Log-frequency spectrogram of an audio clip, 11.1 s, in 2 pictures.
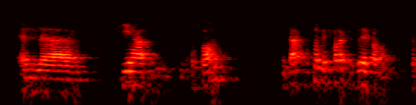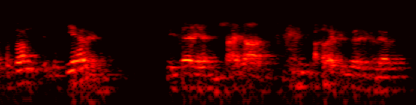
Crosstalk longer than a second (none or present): none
